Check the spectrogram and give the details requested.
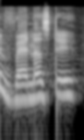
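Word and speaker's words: Wednesday: जैसे वेनसडे, वेनसडे में D silent है।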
